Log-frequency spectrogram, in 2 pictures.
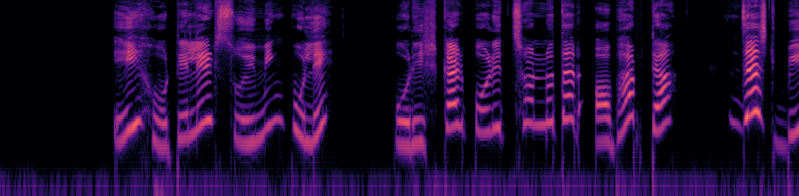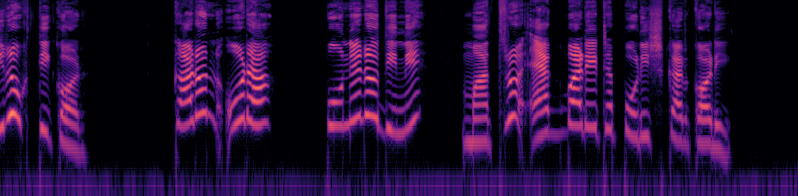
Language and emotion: Bengali, disgusted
